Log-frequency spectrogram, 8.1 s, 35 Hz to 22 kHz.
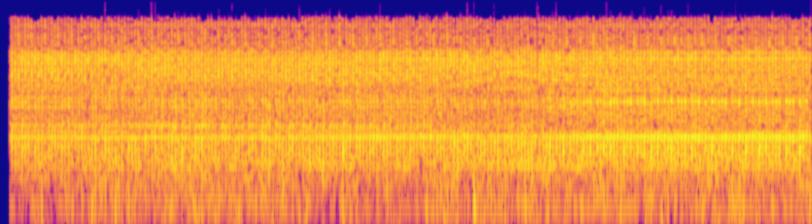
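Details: Peugeot 307 1.6 petrol engine running with a sharp, fast metallic rattle of about three to four beats a second riding over it; an engine knock whose cause is not identified.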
